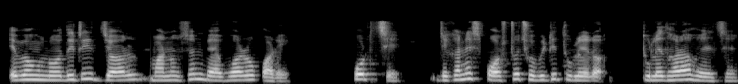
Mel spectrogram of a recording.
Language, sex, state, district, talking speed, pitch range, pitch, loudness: Bengali, female, West Bengal, Jhargram, 120 wpm, 195-230 Hz, 205 Hz, -17 LUFS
